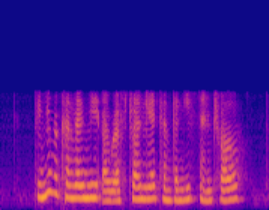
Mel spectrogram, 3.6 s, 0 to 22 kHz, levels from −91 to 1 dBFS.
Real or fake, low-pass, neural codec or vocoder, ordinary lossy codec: fake; 3.6 kHz; codec, 16 kHz, 1 kbps, FreqCodec, smaller model; none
